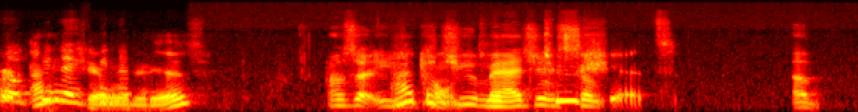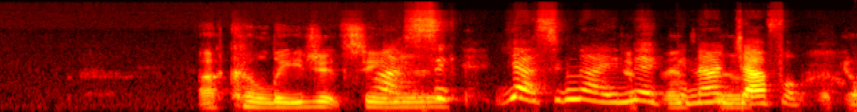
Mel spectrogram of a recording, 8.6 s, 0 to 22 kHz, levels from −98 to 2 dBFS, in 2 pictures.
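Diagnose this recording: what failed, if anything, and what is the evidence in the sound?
The failure is in call processing. Speech suppressed in double talk appears four times. The speech level dips at 0.00–0.44 s, by about 15 dB at worst, and at 0.62–0.78 s, by only about 5 dB. Near the end the drops deepen, to about 25 dB at 7.38–7.92 s and about 30 dB from 8.25 s to the close. The events affect roughly 100 to 400 milliseconds each. The likely cause is an echo canceller that met overlapping talk and attenuated this side along with the echo.

An echo leak appears at 0.99–1.03 s, also in call processing. A faint, brief copy of the speech arrives 223 ms after the original. It sits roughly 35 dB below the direct speech, and it is a short scrap rather than a sustained echo. The likely mechanism is a loudspeaker on one side whose echo canceller left a small residue of its microphone pickup and sent it back down the line.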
